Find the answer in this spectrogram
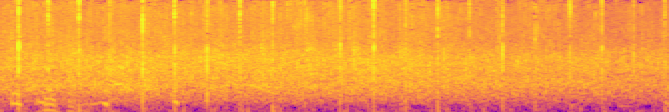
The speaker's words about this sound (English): Well, I think that a marathon feat like that deserves another round of applause.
